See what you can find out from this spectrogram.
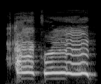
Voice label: saying akron high pitched

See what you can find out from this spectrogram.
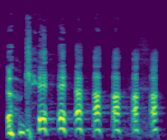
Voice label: laughing okay

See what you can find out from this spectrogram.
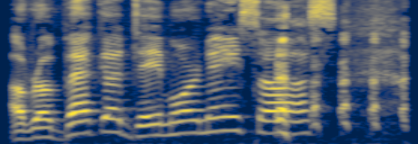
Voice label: saying a rebecca demornay sauce sing songy

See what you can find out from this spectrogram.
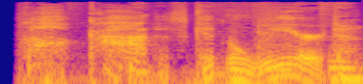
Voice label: quietly saying oh god its getting weird

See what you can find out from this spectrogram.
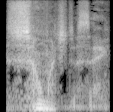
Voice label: quietly saying so much to say

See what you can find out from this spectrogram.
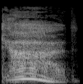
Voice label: drawn out god

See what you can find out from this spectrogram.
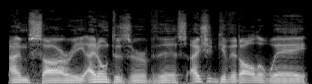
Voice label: saying im sorry i dont deserve this funny

